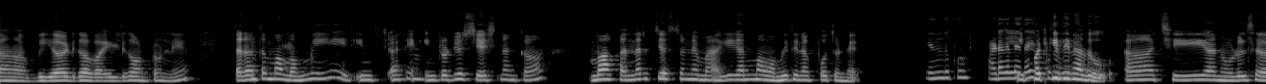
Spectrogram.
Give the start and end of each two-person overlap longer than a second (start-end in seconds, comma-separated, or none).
none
